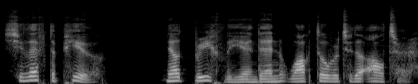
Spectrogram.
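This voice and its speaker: A young man playing a visual novel on camera, reacting loudly and excitably with lots of swearing. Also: mid-range voice, normal speed, no room sound. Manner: loud, excitable, heavy swearing. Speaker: gaming YouTuber. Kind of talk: let's-play commentary.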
